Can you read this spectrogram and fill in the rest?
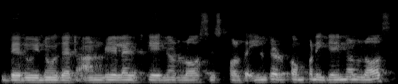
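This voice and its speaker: Male lecturer, fairly low voice. Didactic classroom delivery, repeats key points, frequent check questions. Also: completely flat delivery, a little fast, darkish tone, low-quality recording. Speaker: accounting lecturer. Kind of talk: classroom lecture, explaining worked example.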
